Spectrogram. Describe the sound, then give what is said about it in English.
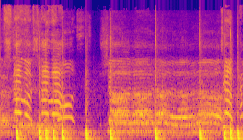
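Arsenal fans of the Ashburton Army sing together in a loud chant early in a match while drums pound in quick bursts of several beats, followed by single heavy hits under the sustained singing. “And remember that drumming I mentioned at the start? Well, it does not stop.”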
